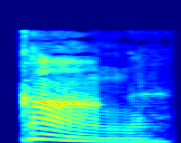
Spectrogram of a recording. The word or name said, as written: cong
